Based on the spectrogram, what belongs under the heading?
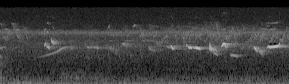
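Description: Forest ambience of small birds chirping: a single rising chirp about half a second in, then a run of short chirps and quick whistled glides in the last two seconds, over a faint steady high hiss.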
